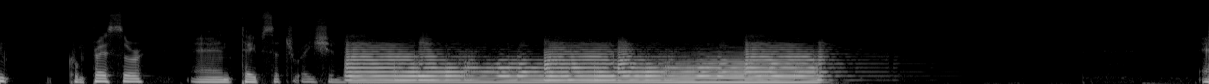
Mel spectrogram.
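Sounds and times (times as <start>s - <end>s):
brass ensemble sustained chord: 3.4s - 9.1s.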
